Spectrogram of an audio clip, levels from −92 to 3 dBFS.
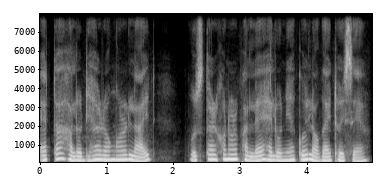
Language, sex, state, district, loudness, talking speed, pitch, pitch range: Assamese, female, Assam, Kamrup Metropolitan, -11 LUFS, 110 wpm, 225 Hz, 205-240 Hz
